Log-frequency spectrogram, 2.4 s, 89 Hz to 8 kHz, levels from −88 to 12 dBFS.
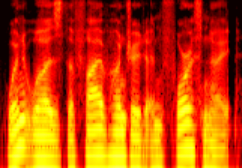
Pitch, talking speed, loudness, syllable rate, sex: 105 Hz, 220 wpm, -15 LUFS, 4.6 syllables/s, male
